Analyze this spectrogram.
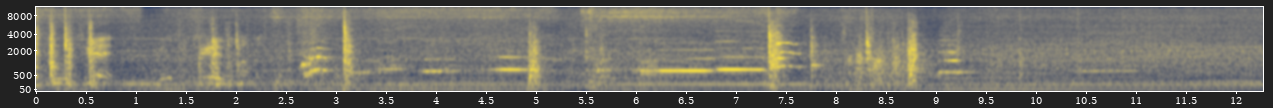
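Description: A diesel engine idles with a steady low rumble close by.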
